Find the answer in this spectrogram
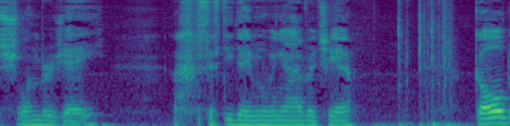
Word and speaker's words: Schlumberger: Hess 50-day potential resistance Schlumberger as my friend calls it even though it's pronounced schlum 50-day moving average here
